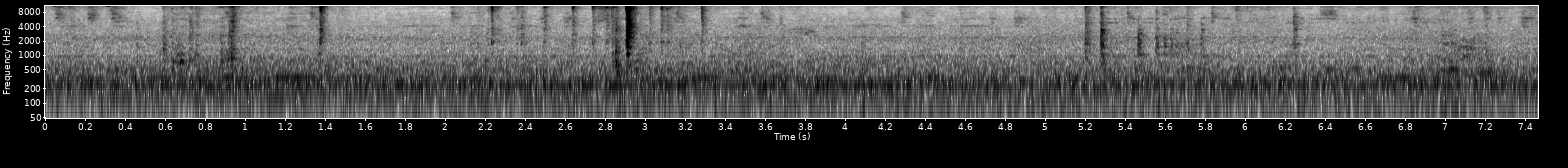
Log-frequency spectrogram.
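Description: Steady hum of a Eurotunnel Le Shuttle train running, heard from inside a coach carried on board, with scattered light clicks and rattles; the sharpest comes about three seconds in.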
